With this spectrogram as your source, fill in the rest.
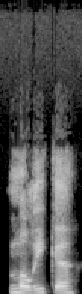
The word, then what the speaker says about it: Malaika: to find me and my name on there is malika but it's spelt like how you would pronounce it so m a underscore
